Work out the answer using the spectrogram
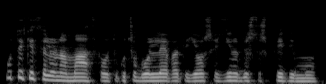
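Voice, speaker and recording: A woman voicing a burly, rude male blacksmith who shouts insults at his guests. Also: sits low, no echo. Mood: gruff.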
